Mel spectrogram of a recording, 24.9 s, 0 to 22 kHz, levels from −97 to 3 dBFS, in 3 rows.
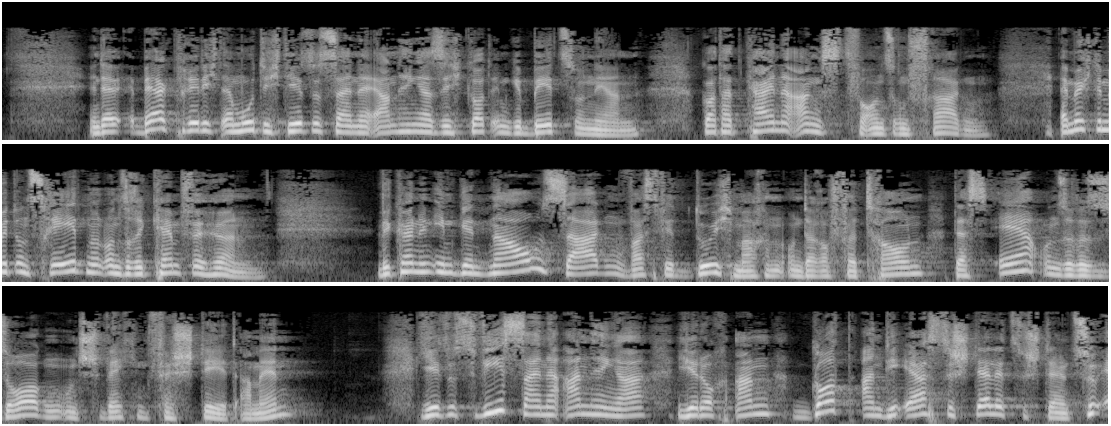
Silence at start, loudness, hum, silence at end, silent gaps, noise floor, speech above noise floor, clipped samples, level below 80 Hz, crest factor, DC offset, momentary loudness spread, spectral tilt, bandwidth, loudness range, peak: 0.1 s; -16 LUFS; none; 0 s; none; -60 dBFS; 43 dB; under 0.1%; -52 dBFS; 16 dB; under 0.1%; 10 LU; -3.5 dB/octave; 11.5 kHz; 2 LU; -2 dBFS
